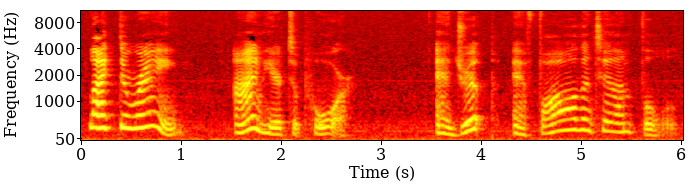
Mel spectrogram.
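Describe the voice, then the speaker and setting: Woman, children's read-aloud, teacherly, slow pace, highly animated intonation, deliberate dramatic pauses. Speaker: teacher reading a picture book aloud.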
